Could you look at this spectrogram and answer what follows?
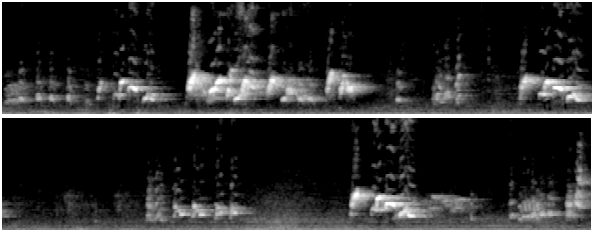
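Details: Red-whiskered bulbul from Nam Dong, Hue, sung for voice training to spur fighting song: several separated phrases of warbled, slightly harsh notes spread over the recording, with quiet gaps and low hum.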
